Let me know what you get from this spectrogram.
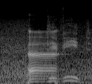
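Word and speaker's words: Deivid: do you pronounce that divid yeah divid d e i v i d so the second part of it is vid for sure and Day Day Dei would be Dave yeah yeah it's dve that's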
